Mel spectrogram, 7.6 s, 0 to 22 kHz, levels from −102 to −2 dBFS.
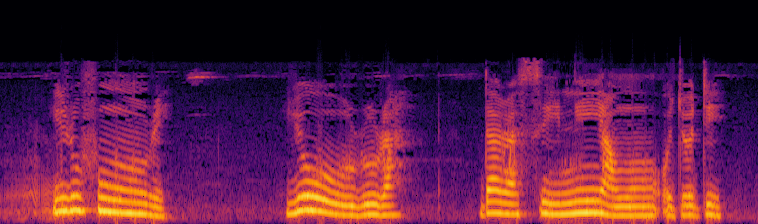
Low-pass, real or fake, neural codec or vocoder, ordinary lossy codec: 7.2 kHz; real; none; AAC, 32 kbps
